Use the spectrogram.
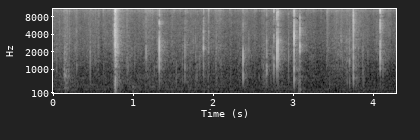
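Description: A clear plastic zip bag lying flat with a layer of sea salt inside, pressed, rubbed and scratched through the plastic by fingertips and nails. Sharp, bright crinkles and gritty crackles come in quick separate bursts over a faint hiss, with almost no low end. Each burst stops almost at once.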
